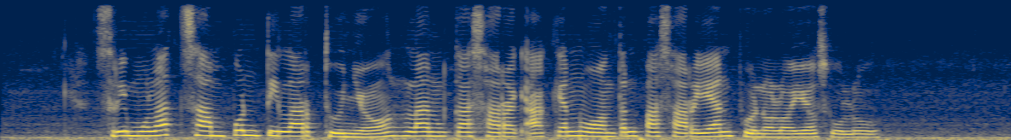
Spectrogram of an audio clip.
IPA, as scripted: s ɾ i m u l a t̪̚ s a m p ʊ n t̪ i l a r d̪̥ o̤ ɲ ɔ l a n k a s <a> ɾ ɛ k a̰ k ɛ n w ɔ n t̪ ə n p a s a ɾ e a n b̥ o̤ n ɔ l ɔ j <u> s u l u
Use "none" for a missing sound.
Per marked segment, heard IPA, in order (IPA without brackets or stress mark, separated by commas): a, ɔ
